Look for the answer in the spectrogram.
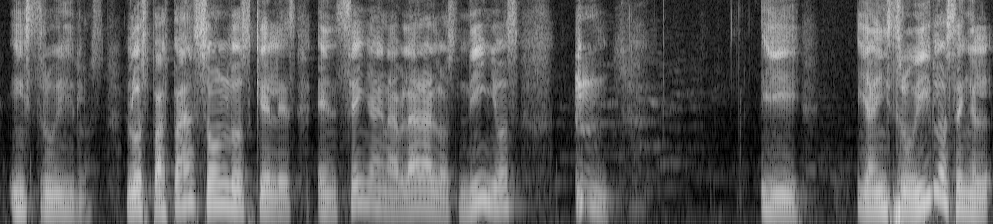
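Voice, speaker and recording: Older Mexican pastor, smooth preaching voice. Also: male voice, on the high side. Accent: Mexican Spanish. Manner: peppers phrases with questioning "¿verdad?"; repetitive, call-and-response preaching. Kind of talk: sermon.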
